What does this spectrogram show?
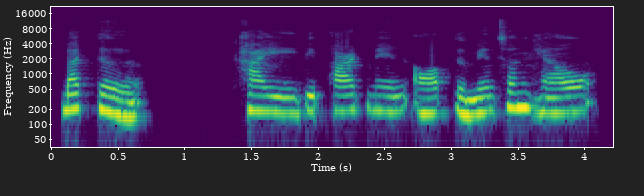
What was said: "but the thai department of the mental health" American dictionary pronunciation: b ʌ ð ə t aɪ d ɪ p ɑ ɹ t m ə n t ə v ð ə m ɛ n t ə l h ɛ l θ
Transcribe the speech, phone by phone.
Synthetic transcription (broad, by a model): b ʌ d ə t aɪ d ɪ p ɑ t m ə n t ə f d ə m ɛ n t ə n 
